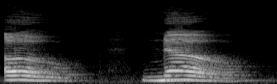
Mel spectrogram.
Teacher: Make sure you're pronouncing that diphthong, so I want to hear both o and u.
